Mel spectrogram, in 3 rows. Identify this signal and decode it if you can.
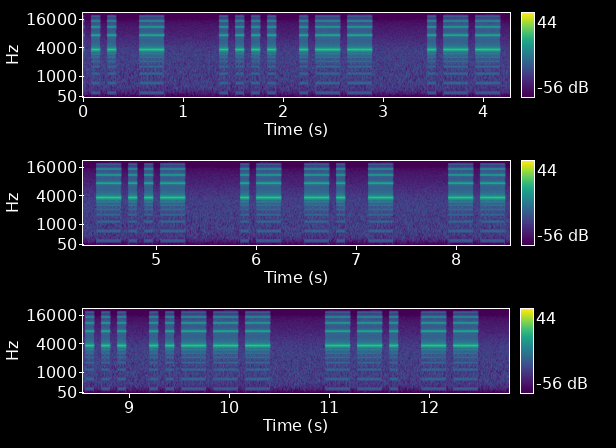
Morse code, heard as a high beeper, machine-sent, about 15 wpm, 3650 Hz. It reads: … HW WX ANT 72 GM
